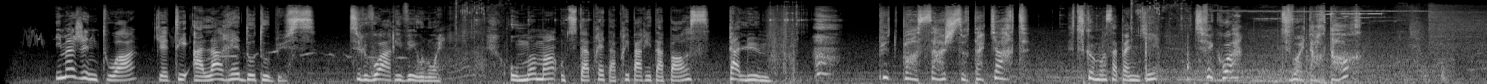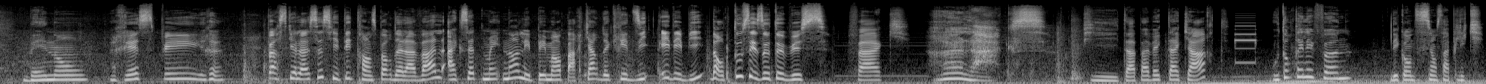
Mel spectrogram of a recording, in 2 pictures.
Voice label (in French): spotify fr mix; tam-tam stl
